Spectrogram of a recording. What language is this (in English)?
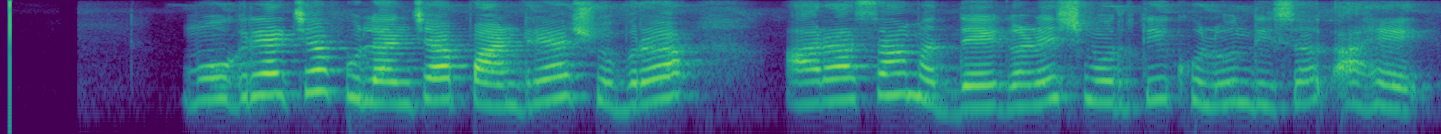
Marathi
